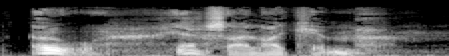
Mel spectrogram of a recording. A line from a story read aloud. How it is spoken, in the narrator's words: he said hoarsely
